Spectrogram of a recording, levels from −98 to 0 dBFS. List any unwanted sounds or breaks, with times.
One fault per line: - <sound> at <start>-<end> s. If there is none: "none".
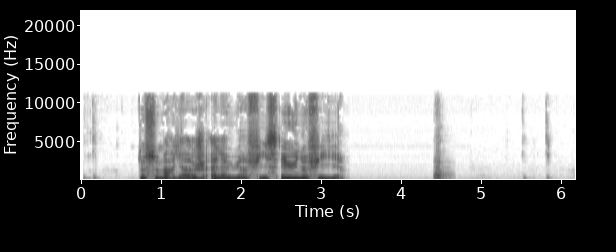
- bark at 4.4-4.7 s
